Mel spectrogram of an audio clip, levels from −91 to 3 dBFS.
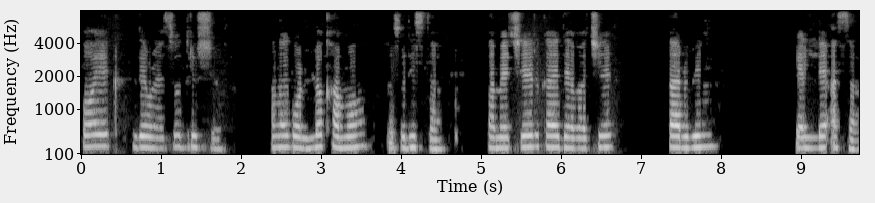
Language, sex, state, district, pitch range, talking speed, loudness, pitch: Konkani, female, Goa, North and South Goa, 215-230 Hz, 100 wpm, -21 LUFS, 225 Hz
